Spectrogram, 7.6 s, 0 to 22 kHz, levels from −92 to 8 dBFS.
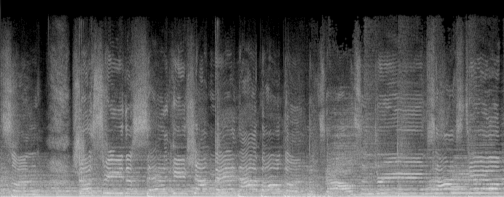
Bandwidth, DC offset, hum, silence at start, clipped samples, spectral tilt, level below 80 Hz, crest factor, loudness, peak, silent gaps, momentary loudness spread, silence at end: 17 kHz; under 0.1%; none; 0 s; under 0.1%; -4.5 dB/octave; -18 dBFS; 10 dB; -11 LUFS; 0 dBFS; none; 3 LU; 0 s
